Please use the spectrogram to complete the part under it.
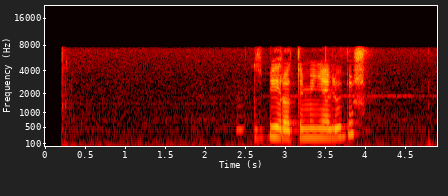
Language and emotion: Russian, neutral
